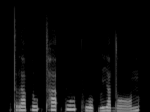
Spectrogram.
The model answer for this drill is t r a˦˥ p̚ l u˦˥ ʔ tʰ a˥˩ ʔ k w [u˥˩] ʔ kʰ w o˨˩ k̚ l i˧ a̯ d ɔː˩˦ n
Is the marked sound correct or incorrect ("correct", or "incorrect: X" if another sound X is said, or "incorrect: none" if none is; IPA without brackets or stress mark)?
correct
